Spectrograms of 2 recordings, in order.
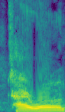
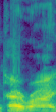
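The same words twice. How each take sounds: First: TYRONE with a long O, as in 'bone'; mispronounced name. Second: Tyron ending in an open 'ON' sound; name variant Tyron. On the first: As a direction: say Tyrone with a clear 'OHN' ending. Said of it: "not being able to pronounce". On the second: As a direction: say Tyron as 'TIE-ron', no long O. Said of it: "you started with a T, it don't matter". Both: Shown as a demonstration.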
